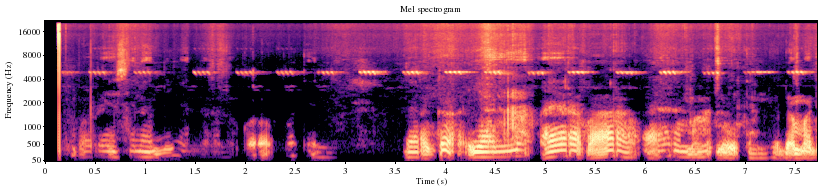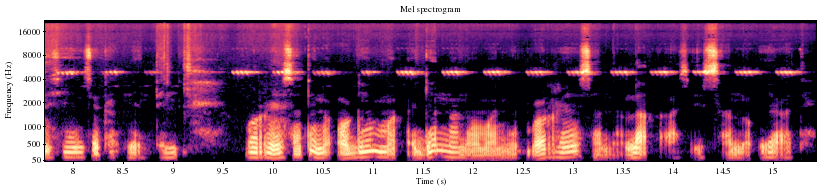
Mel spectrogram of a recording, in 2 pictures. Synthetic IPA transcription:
bɔrːɛsananijanːanɔɡɔɾɔatɛn | daɾɡajanːaʔːjɾaɓaɾawʔajɾamaɗɛtanɛɗɛma̰dɛsimsɛkaɛntɛn | bɔrːɛsatɛnʔɔɡimːaɡɛnːanɔ̰manːibɔrːɛsanalaʔasisanɔjatɛ̥

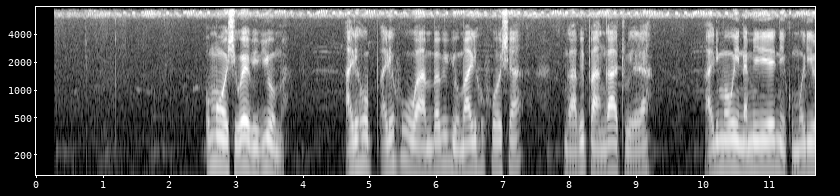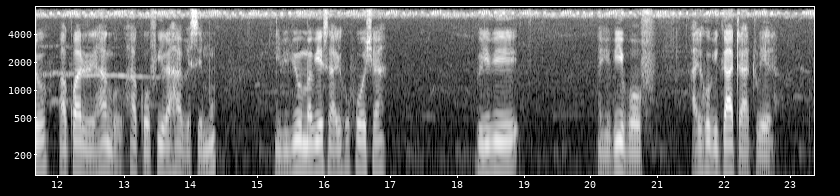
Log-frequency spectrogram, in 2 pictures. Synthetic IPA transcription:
umwoʃiwe̞βiβjuma | alixuwaːmbaβiβjuːmaːlixuxwo̞ʃaŋɡaβipaːŋɡatwe̞ːla | a̰limo̞winamilile̞nikumulilo̞wakwaːɾilexako̞filaxaβesemu | niβiβjuːmaβje̞sialixuxwo̞ʃa | βiliβi | naβjo̞βiβo̞fu̥alixoβikatatwe̞la

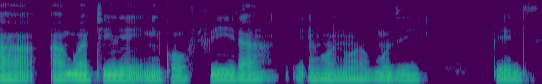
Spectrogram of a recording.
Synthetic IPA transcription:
aːɡwaːtʰileinḭkofiɾaeŋonwa̰mṵzi | pedi

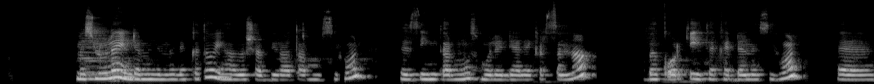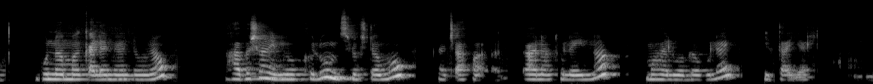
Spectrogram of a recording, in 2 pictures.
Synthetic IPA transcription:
mɨslulajɨnd̪əmːɨnːɨmːələkːət̪ʰəwjɛhaβəʃabiɾat̪ʼəɾmusiho̞n | bəzːihɨmt̪ʼəɾmusmoləljaləkʼɨɾsʼɨnːa | bəkʼoɾkʼijɛt̪ʰəkʰəd̪ːənəsiɦo̞n | bunːamːakʼələmjalːəwnəw | ɦaβəʃanjɛmːiwɔkʰːɨlumɨslo̞t͡ʃːd̪əɡmo̞kʰət͡ʃʼafanat̪ʰulajɨnːa | mahalwɔɡəβulaj | jɪt̪ʰːa̰jːa̰l

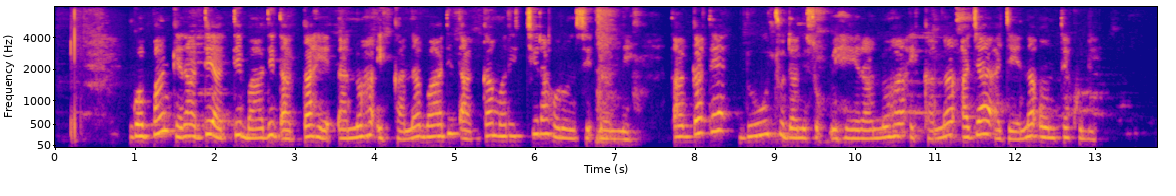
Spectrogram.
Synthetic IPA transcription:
ɡɔbːɐŋkɛɾɐd̪ːɪɐd̪ːɪbaːd̪ɪt̪ʼɐɡːɐɦeːᶑɐnːɔɦɐʔɪkːɐnːɐbaːd̪ɪt̪ʼɐɡːɐmɐɾɪt͡ʃːɪɾɐɦɔɾɔnsɪʔnɐnːɪ | t̪ʼɐɡːɐt̪ɛd̪uːt͡ʃːʊd̪ɐnɪsʊpːɪheːɾɐnːɔɦɐʔɪkːɐnːɐʔːd͡ʒaːɐd͡ʒeːnːɐʔɔnt̪ɛkʰʊlɪ

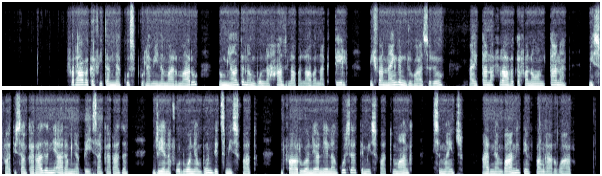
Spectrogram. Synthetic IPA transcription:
fiɾavakəv̥it̪aminiakusi̥b̥uləmenəmaɾimaɾu | numiant̪inambuninəhazulavalavanaki̥t̪elu̥ | mifanajŋɡinirewaziɾew | ait̪anəfiɾavakəfanowamit̪ananə̥ | misiv̥at̪uisaŋkaɾazaniʔaɾjaminʲabeisaŋkaɾazani̥ | nɖ͡ʐianəv̥oluanambunid̪et͡simisi̥v̥at̪u̥ | nifaːɾuaneɾanelankusəd̪̥emisi̥v̥at̪umaŋɡə̥ | simajnt͡su̥ | aɾiniambanid̪̥emifaŋɡaɾuaɾu̥

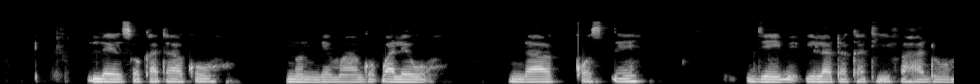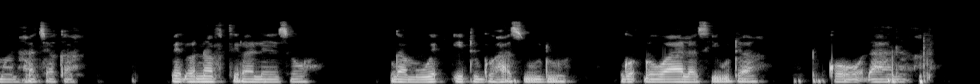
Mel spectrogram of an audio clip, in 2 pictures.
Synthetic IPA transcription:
lɛːsɔkatakɔ | nɔndɛmaɡɔɓalɛwɔ | ndakɔsɗɛ | d͡ʒɛjɓɛɓilatakatḭfahadɔmanha̰t͡ʃaka | ɓɛɗɔnaftiɾalɛːsɔ | ŋɡamweɗːituɡɔɦa̰sṵdu | ɡɔɗːɔwalasḭwta | kɔ̰ːɗaːna

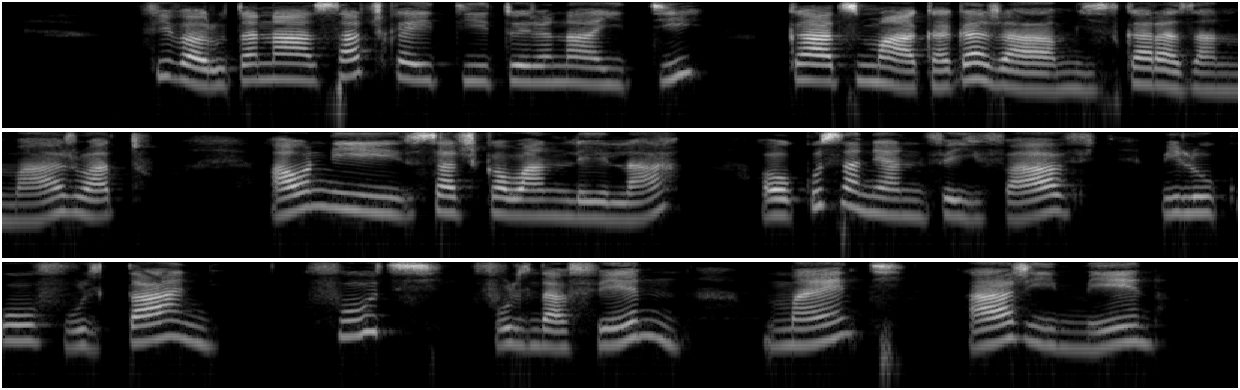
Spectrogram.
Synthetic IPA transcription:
fivaɾut̪anəsaʈ͡ʂu̥kʲait̪it̪weɾanait̪i | kat͡simaːɡakazamisi̥kaɾazanimaɾwat̪u̥ | awnisaʈ͡ʂu̥kʲawanilela | awkusənaninifeiv̥avi̥ | milukuv̥ulut̪ani̥ | fut͡si̥ | v̥ulund̪av̥eninə | majnt̪i̥ | aɾimenə̥

